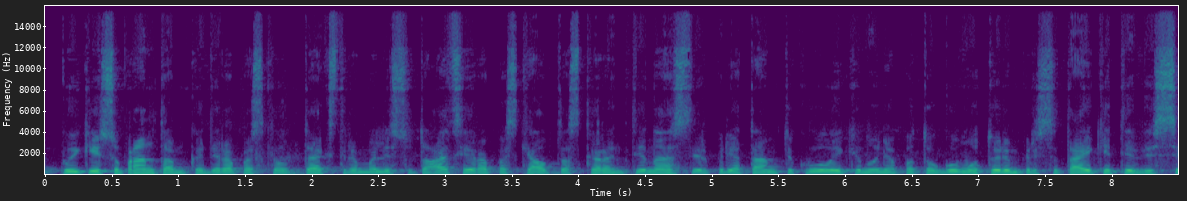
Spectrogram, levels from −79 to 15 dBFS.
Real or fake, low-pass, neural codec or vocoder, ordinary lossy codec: fake; 14.4 kHz; vocoder, 44.1 kHz, 128 mel bands every 256 samples, BigVGAN v2; Opus, 24 kbps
